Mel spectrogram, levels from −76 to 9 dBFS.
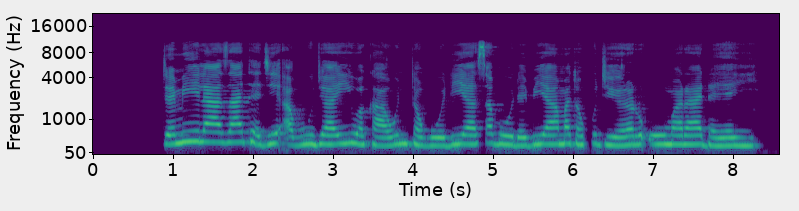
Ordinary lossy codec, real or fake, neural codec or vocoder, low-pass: none; real; none; 10.8 kHz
